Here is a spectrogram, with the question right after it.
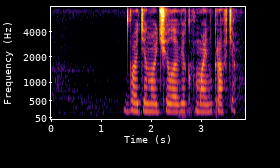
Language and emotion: Russian, neutral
